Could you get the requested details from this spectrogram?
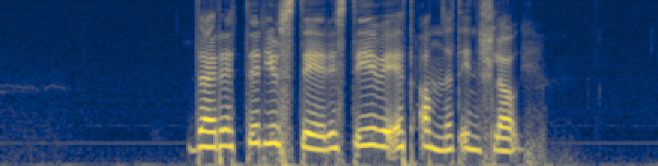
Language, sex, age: Norwegian, female, 46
